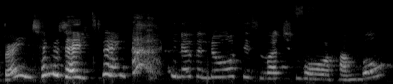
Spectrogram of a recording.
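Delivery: laughing through the words, pitch jumping up. Real, not acted. Guest laughing about posh classmates to interviewer, laughing. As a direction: chuckle while admitting it intimidated you. Recalling intimidating posh university.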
